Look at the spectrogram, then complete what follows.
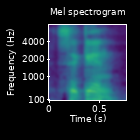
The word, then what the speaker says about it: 世間: 세상을 의미하는 세간의 발음은 세겐. 간짤 때 봤습니다. 발음을 조심하시고. 세겐.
